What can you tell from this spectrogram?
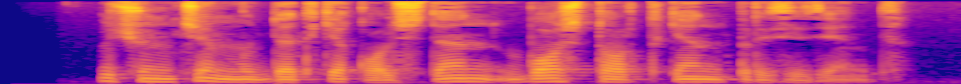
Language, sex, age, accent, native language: Uzbek, male, 18-24, Farg'ona, Uzbek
